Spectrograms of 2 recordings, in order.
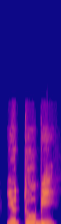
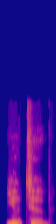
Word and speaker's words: YouTube: Youtuby. No YouTube. YouTube.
